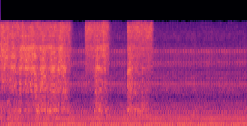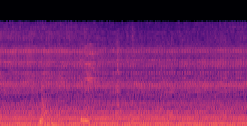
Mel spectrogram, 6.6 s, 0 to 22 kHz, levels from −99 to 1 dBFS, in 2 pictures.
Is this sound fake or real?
real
